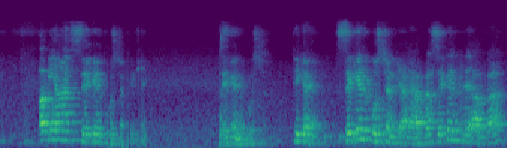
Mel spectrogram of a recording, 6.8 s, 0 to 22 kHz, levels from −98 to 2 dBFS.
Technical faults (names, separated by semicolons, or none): repeated packet loss (robotic sound); long network dropout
